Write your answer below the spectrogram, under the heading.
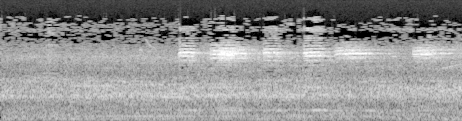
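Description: Steady motor-vehicle rumble. About two seconds in, a string of five short, high-pitched beeps comes over it.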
